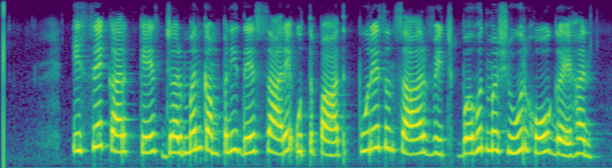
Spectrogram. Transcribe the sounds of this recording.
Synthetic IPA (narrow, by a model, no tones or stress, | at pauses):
ɪseːkəɾked͡ʒəɾmənkəmpəniːd̪eːsaːɾeːʔʊt̪paːt̪puːɾeːsənsaːɾʋɪt͡ʃbəɦʊt̪məʃɦuːɾhoːɡəeːɦən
